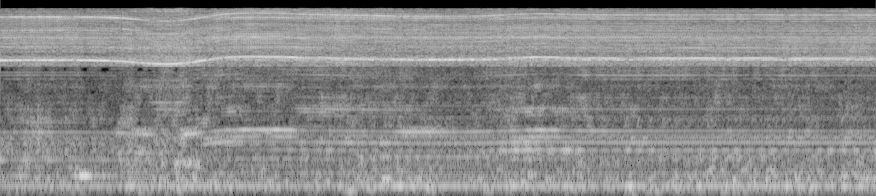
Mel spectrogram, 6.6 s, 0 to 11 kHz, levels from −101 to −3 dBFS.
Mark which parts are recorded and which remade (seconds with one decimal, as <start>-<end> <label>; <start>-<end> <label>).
0.0-6.6 recorded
